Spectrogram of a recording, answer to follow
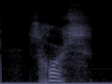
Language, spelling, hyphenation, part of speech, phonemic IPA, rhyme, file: Dutch, schors, schors, noun / verb, /sxɔrs/, -ɔrs, Nl-schors.ogg
- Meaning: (noun) 1. outer bark 2. any equivalent rind on other plants 3. a similar exterior tissue or layer, peel or crust, e.g. on an organ 4. one's or something's appearance; a cover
